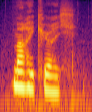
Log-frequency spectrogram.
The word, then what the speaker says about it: Marie Curie: Marie Curie. – Only a Canadian with an appropriate training in the French language could say that quite so well.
